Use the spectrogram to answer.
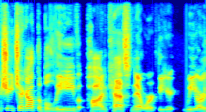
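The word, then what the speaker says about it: Bleav: so make sure you go check them out believe pronounce believe but spelled b-l-e-a-b and also a shout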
